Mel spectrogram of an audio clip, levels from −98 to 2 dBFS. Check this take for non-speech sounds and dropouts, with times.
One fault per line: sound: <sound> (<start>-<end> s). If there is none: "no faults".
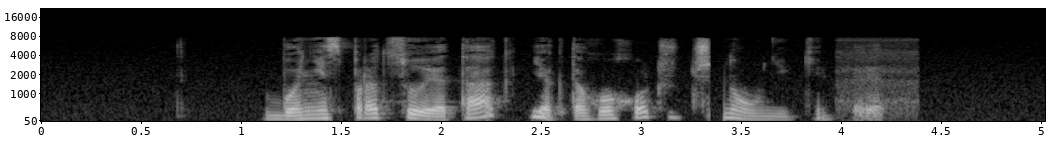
sound: dropout (3.3-3.4 s)
sound: laugh (4.1-4.2 s)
